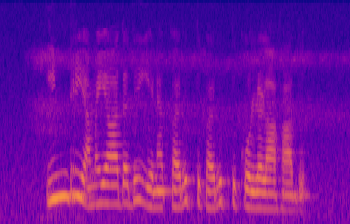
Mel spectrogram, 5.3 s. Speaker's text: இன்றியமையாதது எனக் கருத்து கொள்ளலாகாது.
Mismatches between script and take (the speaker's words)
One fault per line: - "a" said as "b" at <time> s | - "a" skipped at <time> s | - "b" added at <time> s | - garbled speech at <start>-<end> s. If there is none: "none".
- "கருத்து" added at 3.1 s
